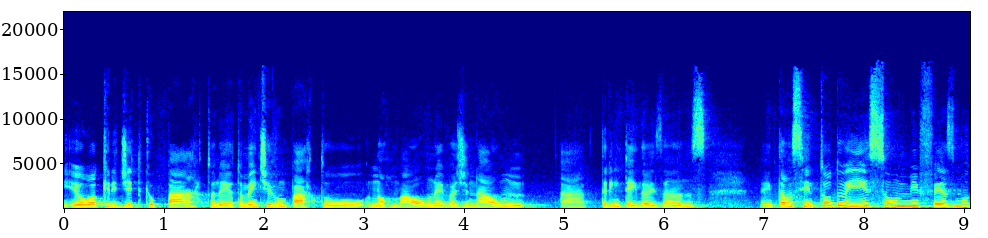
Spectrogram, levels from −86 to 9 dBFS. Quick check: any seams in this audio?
no; 0 cuts

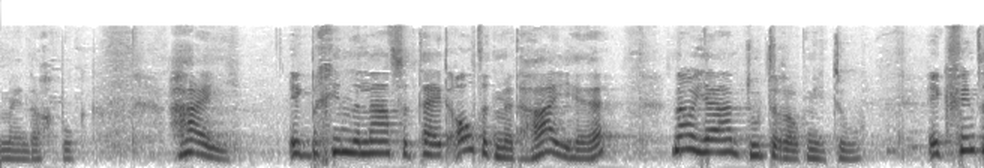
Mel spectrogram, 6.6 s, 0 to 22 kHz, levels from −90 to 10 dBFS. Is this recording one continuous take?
yes; 0 cuts

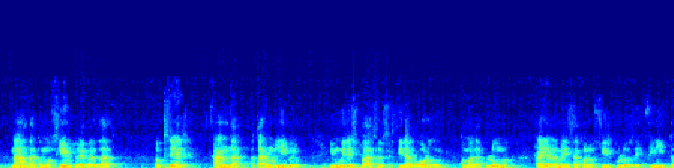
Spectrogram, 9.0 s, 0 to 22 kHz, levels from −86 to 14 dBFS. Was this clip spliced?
yes; 1 cut; at 2.2 s

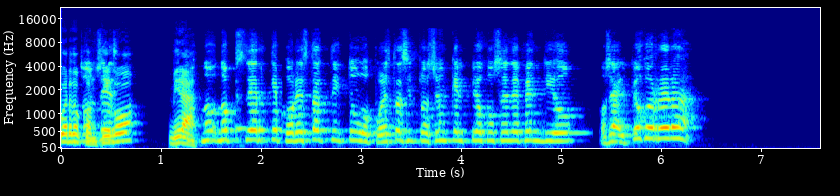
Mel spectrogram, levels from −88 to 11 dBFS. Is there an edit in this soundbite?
yes; 3 cuts; at 1.7 s, 2.2 s, 5.3 s

